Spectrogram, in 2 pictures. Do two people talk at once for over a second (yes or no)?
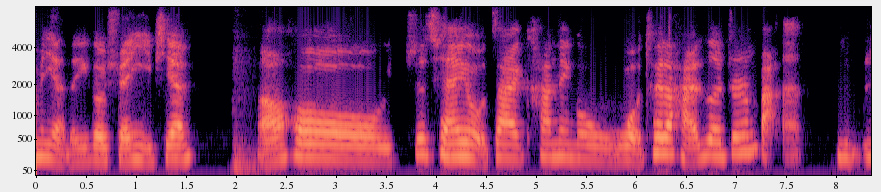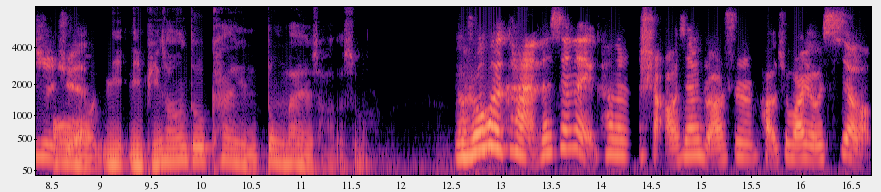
no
